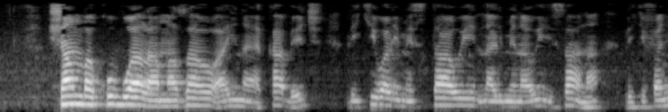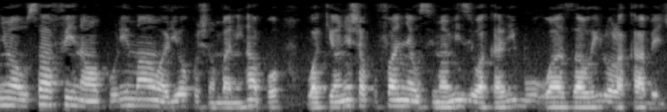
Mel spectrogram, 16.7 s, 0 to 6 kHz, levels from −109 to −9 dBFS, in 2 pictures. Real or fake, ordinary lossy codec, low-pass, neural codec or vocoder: real; MP3, 32 kbps; 5.4 kHz; none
